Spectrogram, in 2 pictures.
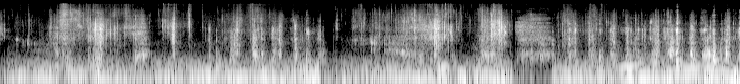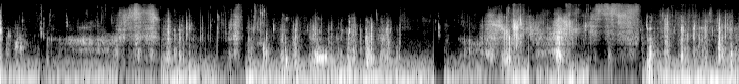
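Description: Close-miked eating sounds: crunchy bites and wet chewing of thick handmade bacon cheeseburgers and garlic butter fries, a series of mouthfuls with short breaks between them.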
